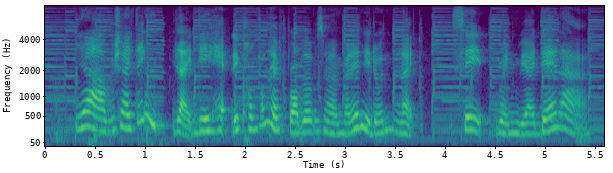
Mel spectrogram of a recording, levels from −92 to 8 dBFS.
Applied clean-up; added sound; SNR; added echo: none; Guitar; 19 dB; none.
